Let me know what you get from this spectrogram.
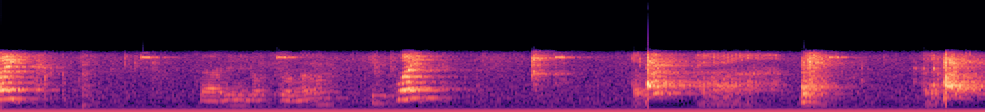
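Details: A pug snorting, grunting and barking at something, giving four short, harsh barks spaced about a second apart, with voices talking underneath throughout.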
